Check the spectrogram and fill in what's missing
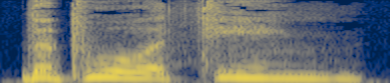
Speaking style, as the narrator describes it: the Countess cooed

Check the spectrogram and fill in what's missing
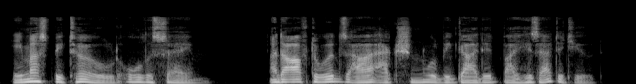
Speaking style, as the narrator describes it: said Vronsky, persuasively and gently, trying to pacify her

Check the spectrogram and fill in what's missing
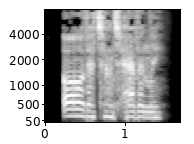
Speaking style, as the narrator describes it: Josie sighed

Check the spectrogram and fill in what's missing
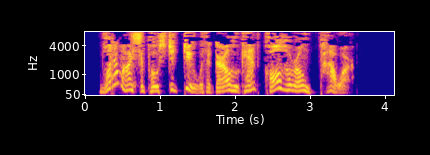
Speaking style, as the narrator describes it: she growled

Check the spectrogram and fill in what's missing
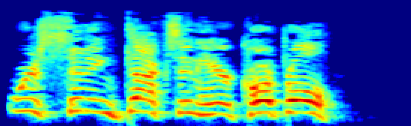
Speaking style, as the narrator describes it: Fincher yelled

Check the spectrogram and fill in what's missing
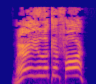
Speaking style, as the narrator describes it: some other guy called out

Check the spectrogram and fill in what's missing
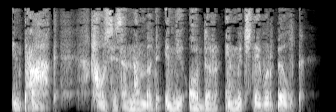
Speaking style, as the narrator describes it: Kubicek whispered

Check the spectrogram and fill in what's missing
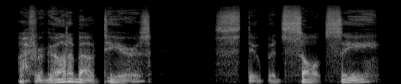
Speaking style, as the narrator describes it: murmured

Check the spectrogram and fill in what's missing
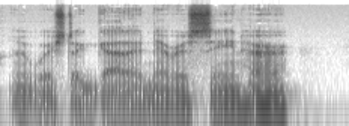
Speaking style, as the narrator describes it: He sighed and said

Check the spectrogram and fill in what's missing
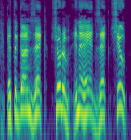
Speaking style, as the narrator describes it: Tobias came up spitting water, and then he managed to shout

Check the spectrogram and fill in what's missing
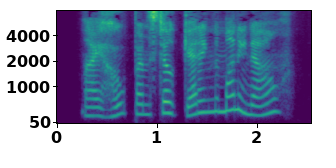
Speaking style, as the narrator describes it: I mumble sarcastically

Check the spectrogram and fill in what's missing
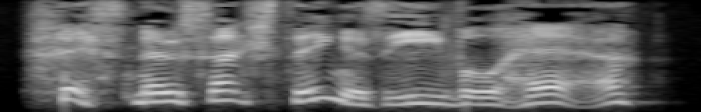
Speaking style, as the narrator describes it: Simon giggled

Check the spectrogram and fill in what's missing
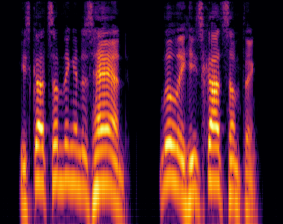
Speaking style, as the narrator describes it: shouted

